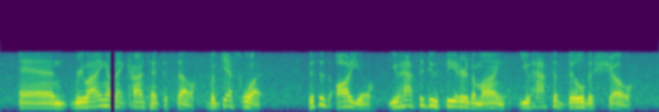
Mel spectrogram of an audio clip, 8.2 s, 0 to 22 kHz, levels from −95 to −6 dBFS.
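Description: At 1.38 s, right after "and relying", the speech drops out for 60 ms until 1.44 s, resuming with "that content to sell". This is packet loss filled with silence: the receiver lost packets and played nothing in their place. The gap fits three 20 ms packets. It sounds like a brief hole with hard edges. The waveform shows a flat line with abrupt cut-offs, and the spectrogram a blank vertical strip.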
